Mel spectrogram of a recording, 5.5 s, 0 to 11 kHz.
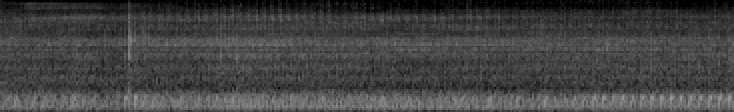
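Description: Harley-Davidson Sportster XL1200N's air-cooled V-twin running at about 20 mph, its loud exhaust pulsing steadily, with a brief click about a second in. The pulses get a little louder in the last couple of seconds.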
